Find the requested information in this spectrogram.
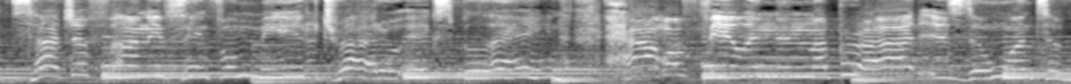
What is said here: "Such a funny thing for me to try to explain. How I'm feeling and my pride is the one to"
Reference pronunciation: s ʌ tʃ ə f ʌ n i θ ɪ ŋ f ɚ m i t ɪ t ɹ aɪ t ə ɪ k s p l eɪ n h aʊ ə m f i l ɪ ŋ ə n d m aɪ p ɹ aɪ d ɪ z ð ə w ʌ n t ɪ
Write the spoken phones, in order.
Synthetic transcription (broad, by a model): s ʌ tʃ ə f ʌ n i θ ɪ ŋ f ɚ m i t ɪ t ɹ aɪ t ə ɪ k s p l eɪ n h aʊ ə f i l ɪ ŋ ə n m aɪ b ɹ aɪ d ɪ z ð ə w ʌ n t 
